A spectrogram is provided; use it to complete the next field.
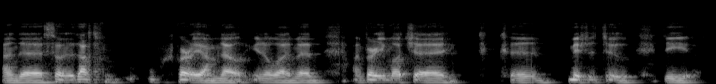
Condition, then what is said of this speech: Stuttering. But one of the, one of the consequence of that is that my voice never feels like it's my voice.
